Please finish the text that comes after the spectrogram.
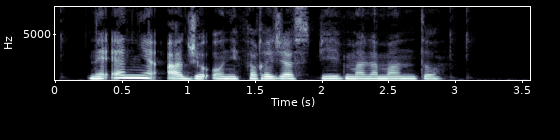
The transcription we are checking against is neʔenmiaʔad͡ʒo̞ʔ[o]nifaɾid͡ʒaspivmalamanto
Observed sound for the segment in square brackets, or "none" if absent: o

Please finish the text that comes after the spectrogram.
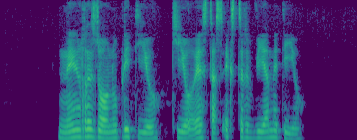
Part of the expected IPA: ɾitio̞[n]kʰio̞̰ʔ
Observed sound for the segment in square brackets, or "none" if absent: none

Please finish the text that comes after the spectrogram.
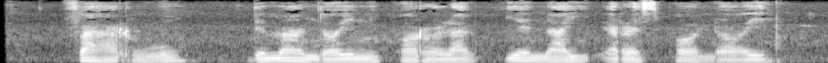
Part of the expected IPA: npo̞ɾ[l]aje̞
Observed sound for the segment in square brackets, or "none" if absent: l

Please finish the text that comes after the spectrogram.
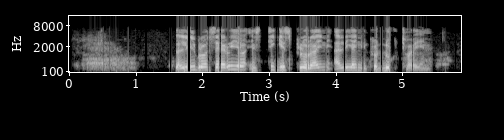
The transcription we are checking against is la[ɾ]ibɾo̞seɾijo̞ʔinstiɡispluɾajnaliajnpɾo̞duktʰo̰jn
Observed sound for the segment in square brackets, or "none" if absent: l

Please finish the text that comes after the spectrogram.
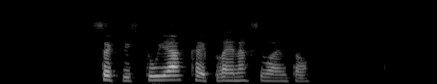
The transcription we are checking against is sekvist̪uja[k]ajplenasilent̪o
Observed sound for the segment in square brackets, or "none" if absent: k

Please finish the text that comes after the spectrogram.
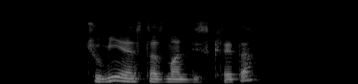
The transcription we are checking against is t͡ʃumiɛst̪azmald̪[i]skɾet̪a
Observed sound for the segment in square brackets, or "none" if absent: i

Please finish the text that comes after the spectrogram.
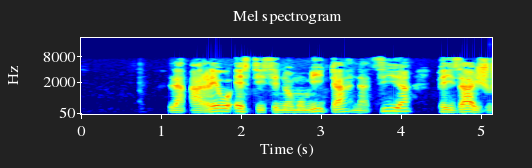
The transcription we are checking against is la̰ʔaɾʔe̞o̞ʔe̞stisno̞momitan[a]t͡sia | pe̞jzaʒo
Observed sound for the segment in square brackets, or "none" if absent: a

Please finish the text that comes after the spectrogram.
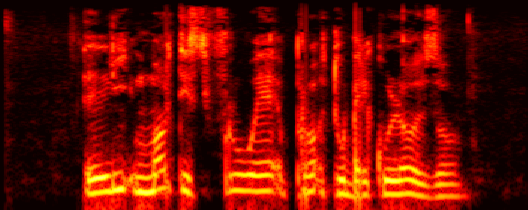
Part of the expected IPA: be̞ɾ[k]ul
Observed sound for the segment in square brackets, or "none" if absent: k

